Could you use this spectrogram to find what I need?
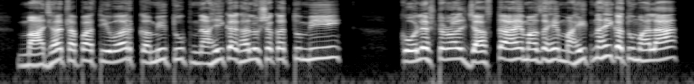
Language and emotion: Marathi, angry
